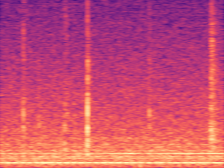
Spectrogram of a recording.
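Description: Near silence: a faint steady hum with a few soft, irregular ticks, the clearest a little under a second in.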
